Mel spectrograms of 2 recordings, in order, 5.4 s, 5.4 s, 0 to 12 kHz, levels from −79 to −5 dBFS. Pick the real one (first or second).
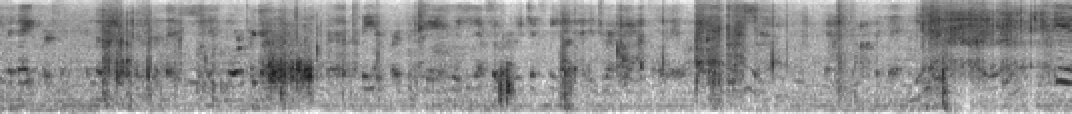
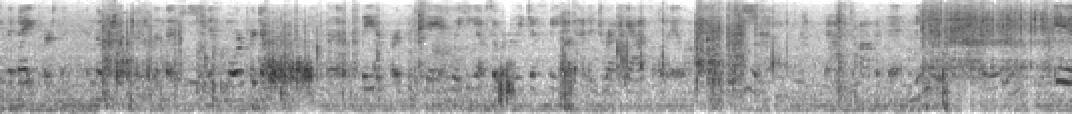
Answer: second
